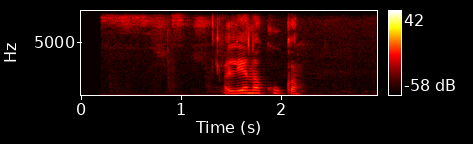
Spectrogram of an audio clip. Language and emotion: Russian, neutral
